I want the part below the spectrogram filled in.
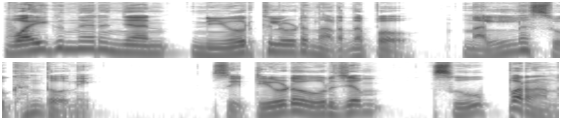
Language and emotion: Malayalam, happy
